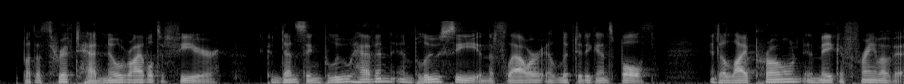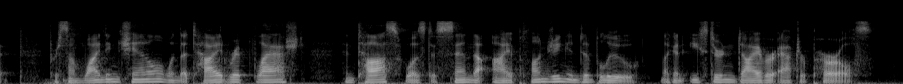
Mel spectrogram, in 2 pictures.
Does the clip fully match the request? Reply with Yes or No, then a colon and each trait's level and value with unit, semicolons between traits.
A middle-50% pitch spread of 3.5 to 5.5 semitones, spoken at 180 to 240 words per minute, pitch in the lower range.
No: average, 3.1 semitones; average, 185 wpm; low, 100 Hz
